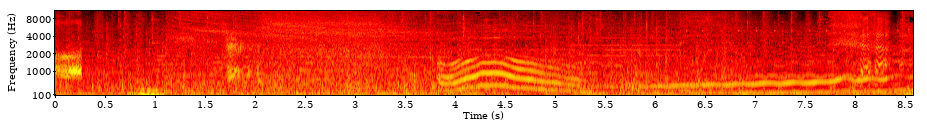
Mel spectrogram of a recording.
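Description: Cartoon background music with sound effects: a whistle-like tone glides up and then down about four seconds in, and a wavering tone begins to climb slowly near the end.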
